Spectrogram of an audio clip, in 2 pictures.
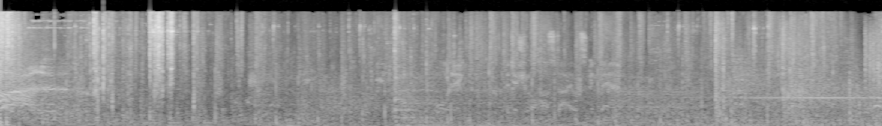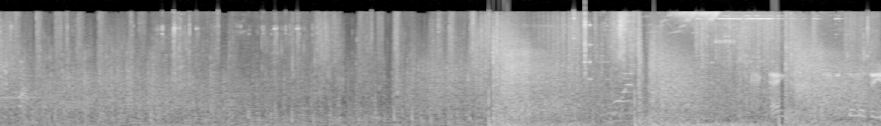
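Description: Sustained gunfire in a firefight in The Division at a Queens tunnel camp, dense rattling bursts of automatic weapons that run continuously and swell louder near the end, with voices calling out over the shooting.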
